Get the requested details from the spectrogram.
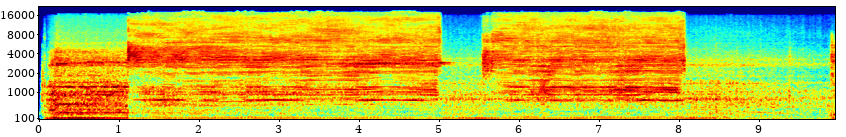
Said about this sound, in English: shape it up on this little linisher here. This is the linisher. Use all sorts of different kinds of sandpaper grit.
